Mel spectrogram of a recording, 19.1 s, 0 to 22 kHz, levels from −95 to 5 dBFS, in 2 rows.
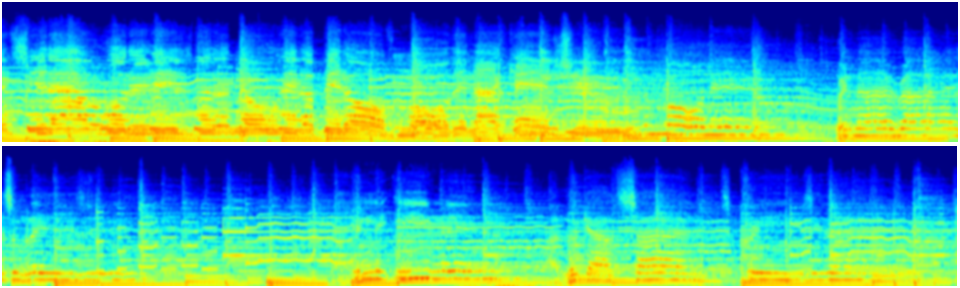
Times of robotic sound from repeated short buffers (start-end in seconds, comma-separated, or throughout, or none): none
